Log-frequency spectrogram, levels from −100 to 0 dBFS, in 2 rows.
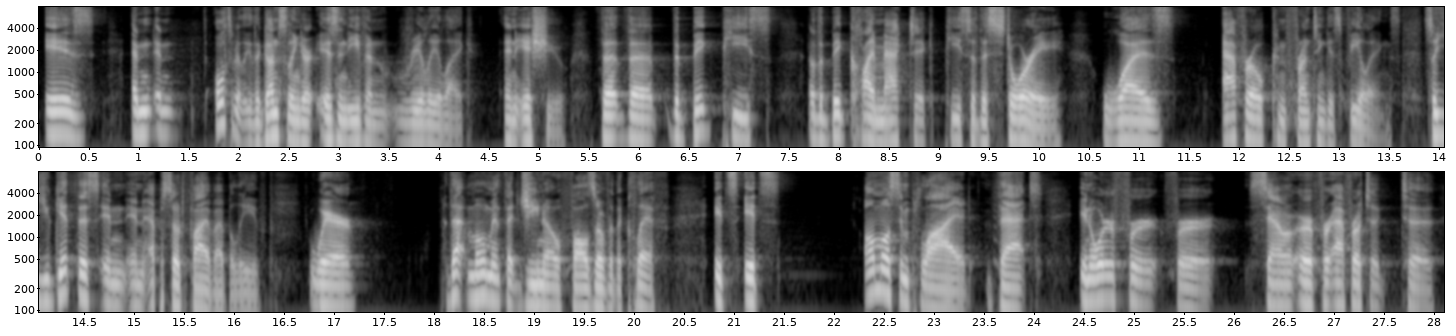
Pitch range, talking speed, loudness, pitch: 100-130 Hz, 135 wpm, -24 LUFS, 115 Hz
